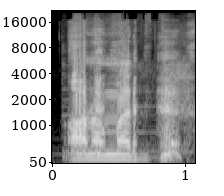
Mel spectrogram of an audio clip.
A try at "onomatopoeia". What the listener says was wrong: Not quite. There's a T in there.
